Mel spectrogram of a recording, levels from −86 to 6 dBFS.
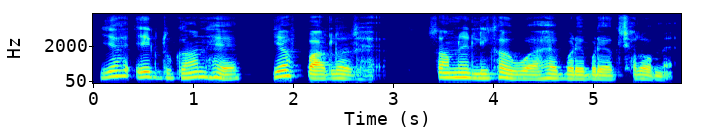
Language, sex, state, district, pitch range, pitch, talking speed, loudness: Hindi, male, Uttar Pradesh, Etah, 130-165 Hz, 140 Hz, 140 wpm, -28 LUFS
